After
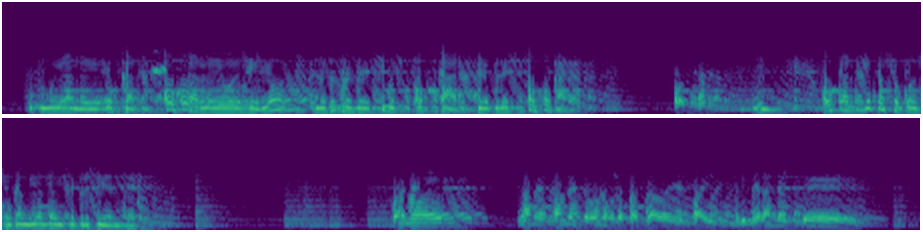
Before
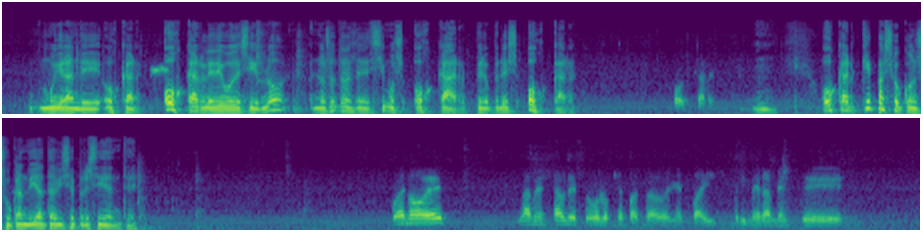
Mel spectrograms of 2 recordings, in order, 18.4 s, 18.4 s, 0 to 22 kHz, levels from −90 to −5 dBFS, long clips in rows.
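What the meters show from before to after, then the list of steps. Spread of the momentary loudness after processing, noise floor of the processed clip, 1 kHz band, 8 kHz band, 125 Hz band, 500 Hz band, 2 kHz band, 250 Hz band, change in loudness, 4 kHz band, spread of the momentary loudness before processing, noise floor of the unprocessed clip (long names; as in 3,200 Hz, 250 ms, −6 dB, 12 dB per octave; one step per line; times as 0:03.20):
11 LU, −82 dBFS, −12.5 dB, below −35 dB, −15.0 dB, −12.5 dB, −15.0 dB, −12.0 dB, −13.0 dB, below −30 dB, 15 LU, −58 dBFS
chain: stylus tracing distortion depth 0.23 ms
Gaussian smoothing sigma 4.8 samples
tuned comb filter 840 Hz, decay 0.38 s, mix 80%
noise gate with hold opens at −60 dBFS
repeating echo 151 ms, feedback 28%, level −12.5 dB
flanger swept by the level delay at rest 4.9 ms, full sweep at −33 dBFS
high-pass filter 140 Hz 24 dB per octave
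brickwall limiter −32.5 dBFS, peak gain reduction 10.5 dB
downward compressor 6 to 1, threshold −50 dBFS, peak gain reduction 13.5 dB
level +15 dB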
